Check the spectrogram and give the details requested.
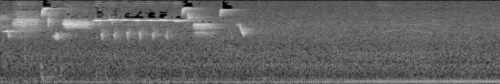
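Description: Small birds chirping outdoors, with a quick run of chirps about a second in, dying away about halfway through. A low steady rumble grows louder in the second half.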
